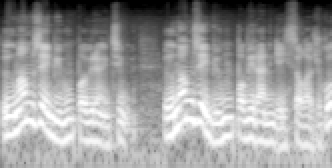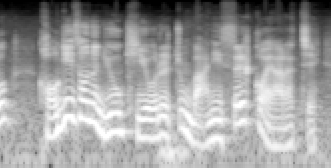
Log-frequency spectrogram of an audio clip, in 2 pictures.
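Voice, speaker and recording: A man's voice: mid-range voice, huge pitch swings, quick pace, dark tone. A man teaching a math lesson in a classroom style, explaining step by step and constantly checking in with his students through short questions.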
